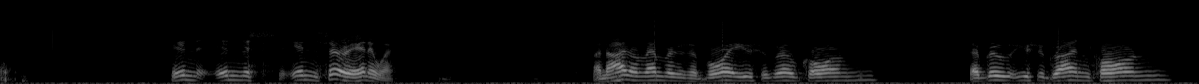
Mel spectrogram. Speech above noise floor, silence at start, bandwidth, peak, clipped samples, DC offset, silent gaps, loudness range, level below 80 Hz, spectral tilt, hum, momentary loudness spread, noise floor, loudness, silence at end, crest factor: 26 dB; 0 s; 16.5 kHz; -24 dBFS; under 0.1%; under 0.1%; none; 4 LU; -64 dBFS; -6.5 dB/octave; none; 15 LU; -65 dBFS; -39 LUFS; 0.1 s; 16 dB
